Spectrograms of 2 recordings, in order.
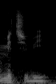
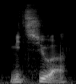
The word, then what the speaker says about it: Mitsuha: So as Taki is Mitsubi trying to gather everybody, sorry, I'm saying it wrong. Not Mitsubi. Mitsuha.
